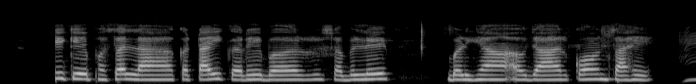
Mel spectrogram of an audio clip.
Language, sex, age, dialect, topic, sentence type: Chhattisgarhi, female, 18-24, Northern/Bhandar, agriculture, question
